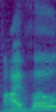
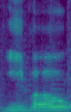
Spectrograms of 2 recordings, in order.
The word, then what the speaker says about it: Ivo: but uh we'll see how do you pronounce eggman's first name Ivo like Evo or the right way Ivo that's incorrect IO I thought I thought it was Ivo Robotnik isn't that how they always say it is that how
